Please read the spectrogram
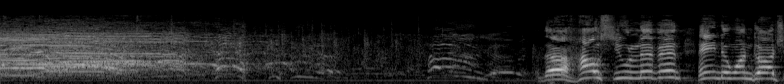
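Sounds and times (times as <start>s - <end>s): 
audience shouting hallelujah and cheering: 0.0s - 3.6s, 4.2s - 5.1s
speech: 5.5s - 7.8s.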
